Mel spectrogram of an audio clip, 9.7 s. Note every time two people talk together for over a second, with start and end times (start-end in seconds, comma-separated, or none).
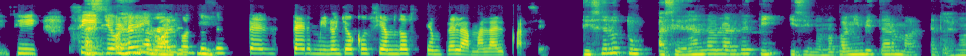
0.8-2.3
